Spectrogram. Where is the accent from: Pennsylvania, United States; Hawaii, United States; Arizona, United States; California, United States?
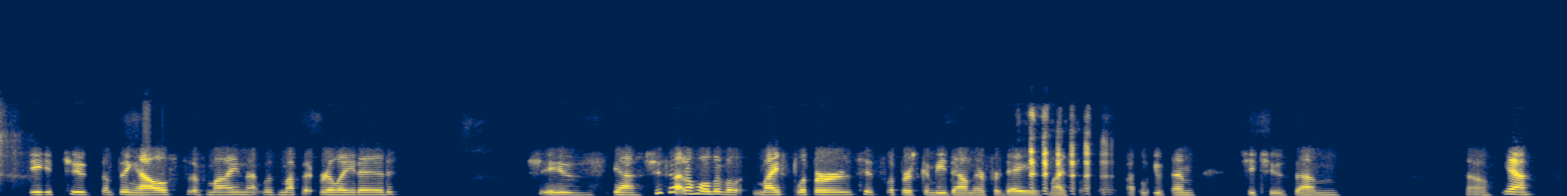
Hawaii, United States; But I haven't seen one since I was growing up in Hawaii, and I used to.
